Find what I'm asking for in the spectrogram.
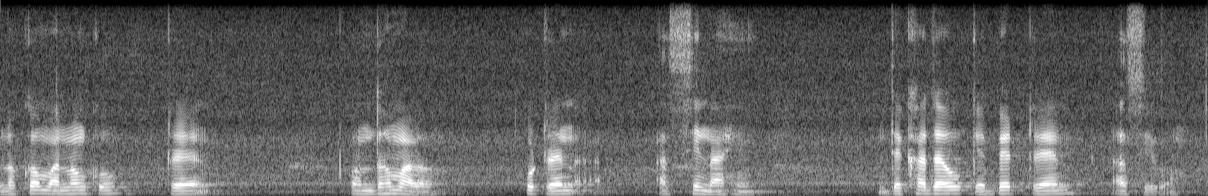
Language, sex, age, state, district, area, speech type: Odia, male, 45-60, Odisha, Kandhamal, rural, spontaneous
